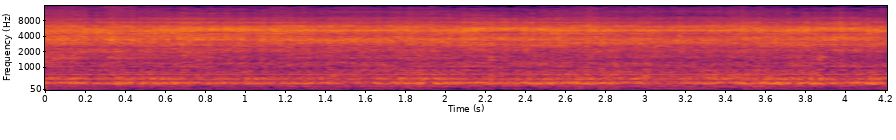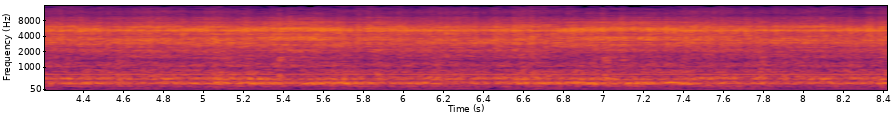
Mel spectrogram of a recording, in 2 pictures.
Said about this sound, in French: Là, je peux meuler pendant des heures et des heures. Je ne risque pas de brûler mon ciseau à bois.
